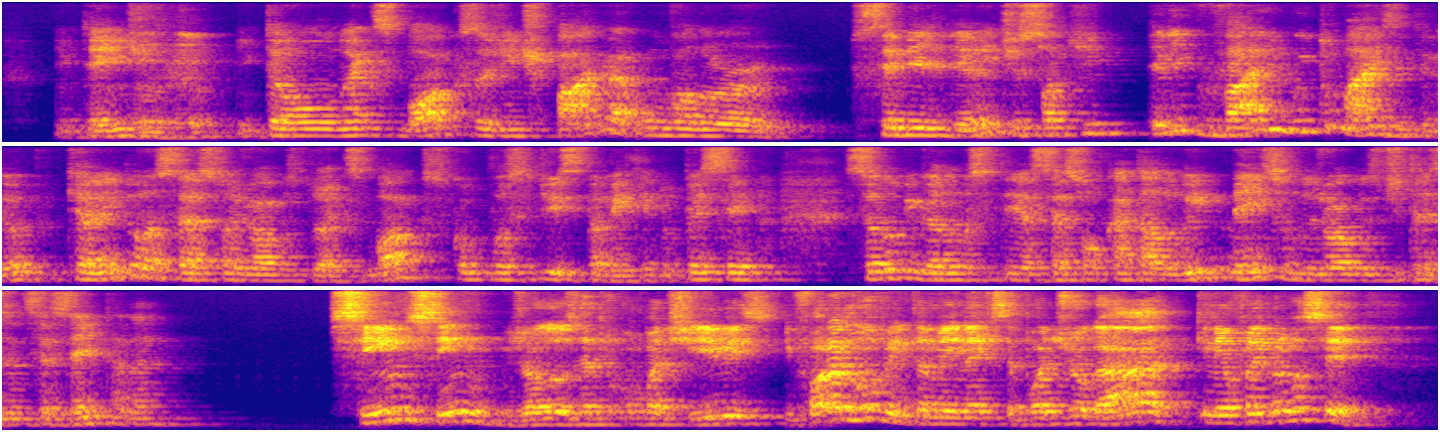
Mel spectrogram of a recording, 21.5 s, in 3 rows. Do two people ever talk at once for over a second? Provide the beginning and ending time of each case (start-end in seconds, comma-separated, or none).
none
